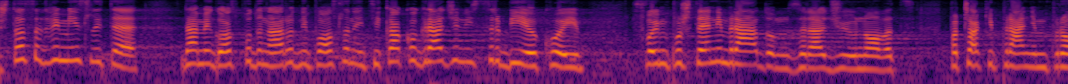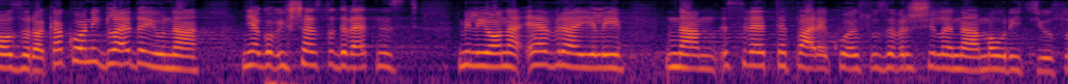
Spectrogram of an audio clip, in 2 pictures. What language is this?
Serbian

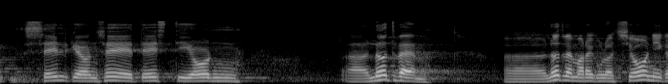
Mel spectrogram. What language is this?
Estonian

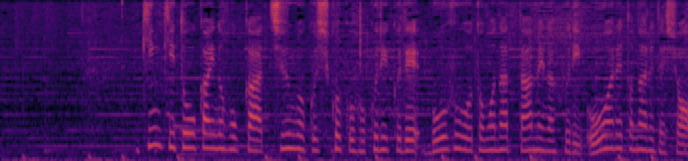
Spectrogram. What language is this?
Japanese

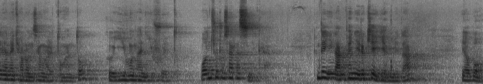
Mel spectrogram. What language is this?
Korean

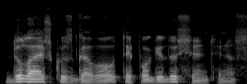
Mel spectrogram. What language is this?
Lithuanian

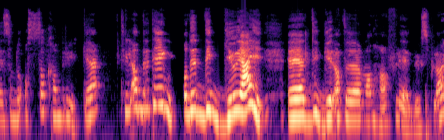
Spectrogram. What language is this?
Norwegian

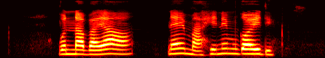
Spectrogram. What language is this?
Masana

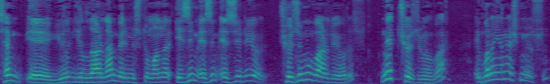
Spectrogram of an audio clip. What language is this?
Turkish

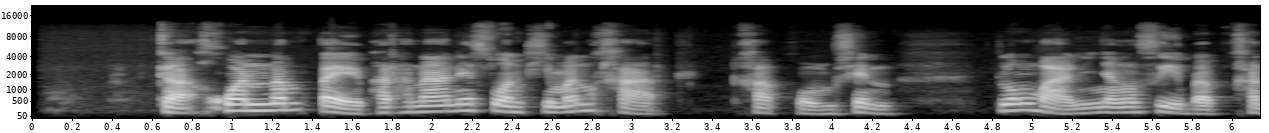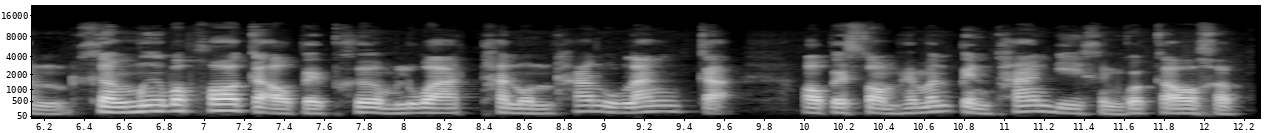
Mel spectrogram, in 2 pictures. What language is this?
Thai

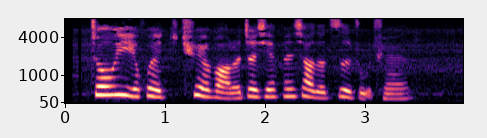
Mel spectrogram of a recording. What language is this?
Chinese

